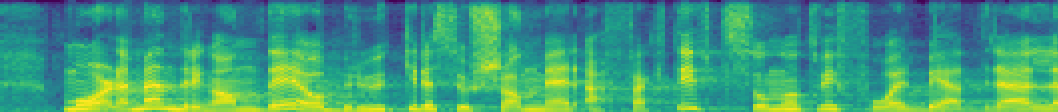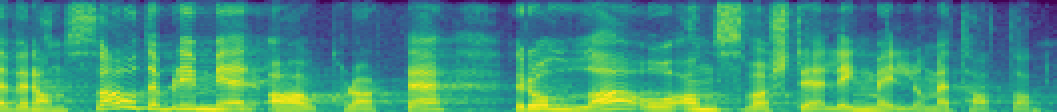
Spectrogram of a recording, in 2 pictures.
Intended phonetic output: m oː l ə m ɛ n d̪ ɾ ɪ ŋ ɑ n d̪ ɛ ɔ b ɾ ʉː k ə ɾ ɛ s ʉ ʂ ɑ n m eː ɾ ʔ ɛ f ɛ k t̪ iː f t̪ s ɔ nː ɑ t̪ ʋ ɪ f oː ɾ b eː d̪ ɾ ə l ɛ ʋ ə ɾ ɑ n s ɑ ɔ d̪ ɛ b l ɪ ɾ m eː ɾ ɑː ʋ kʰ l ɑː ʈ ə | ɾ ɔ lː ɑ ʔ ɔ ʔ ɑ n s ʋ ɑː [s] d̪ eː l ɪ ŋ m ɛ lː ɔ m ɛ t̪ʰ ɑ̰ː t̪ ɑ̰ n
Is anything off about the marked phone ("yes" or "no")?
yes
